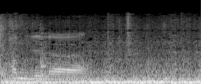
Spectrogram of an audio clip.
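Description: Fishing boat's engine running with a steady low rumble, with a brief voice about a quarter second in.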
